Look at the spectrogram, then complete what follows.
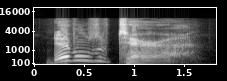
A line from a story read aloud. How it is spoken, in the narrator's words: gasped the Martian, his knees giving way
